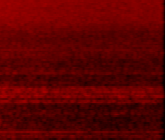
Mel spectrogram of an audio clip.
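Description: Quiet room tone: a faint steady hiss with a faint low hum.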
